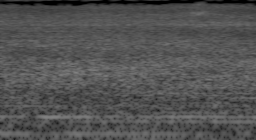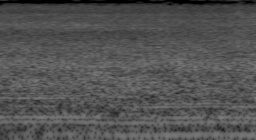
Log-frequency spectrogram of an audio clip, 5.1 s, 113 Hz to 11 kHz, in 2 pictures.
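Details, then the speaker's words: Cold first start of a 2018 Dodge Ram 1500 Big Horn 4x4 Crew Cab (E85-capable) settles into a smooth, even low idle rumble with no ticking or knocking; the engine sounds healthy. "okay nice crank up guys i didn't hear no like motor knocking or nothing like that you know what i'm saying"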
